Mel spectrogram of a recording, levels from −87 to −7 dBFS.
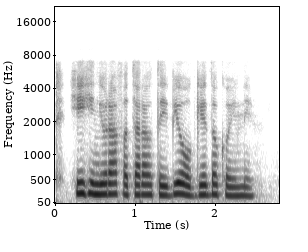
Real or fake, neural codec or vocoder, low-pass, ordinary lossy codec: fake; codec, 16 kHz, 0.3 kbps, FocalCodec; 7.2 kHz; Opus, 24 kbps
